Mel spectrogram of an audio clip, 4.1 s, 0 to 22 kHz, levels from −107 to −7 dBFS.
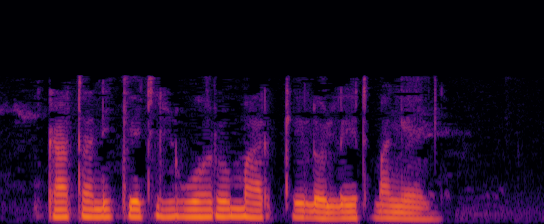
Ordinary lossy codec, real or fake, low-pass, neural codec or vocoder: MP3, 24 kbps; fake; 5.4 kHz; vocoder, 24 kHz, 100 mel bands, Vocos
